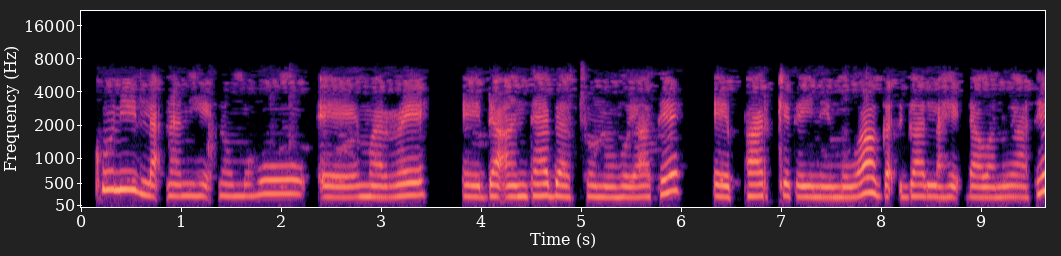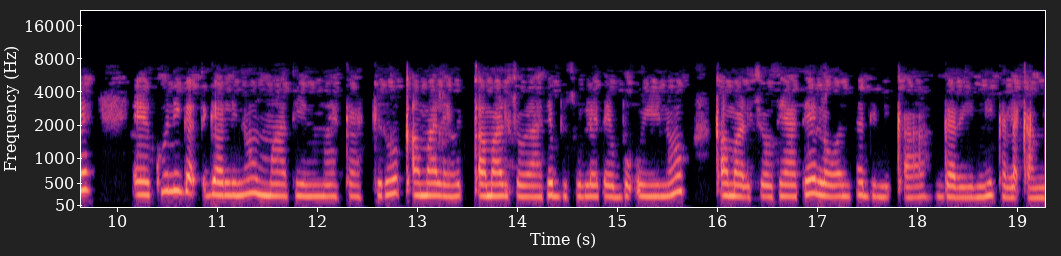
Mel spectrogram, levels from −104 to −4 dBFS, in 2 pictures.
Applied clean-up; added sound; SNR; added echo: none; none; none; none.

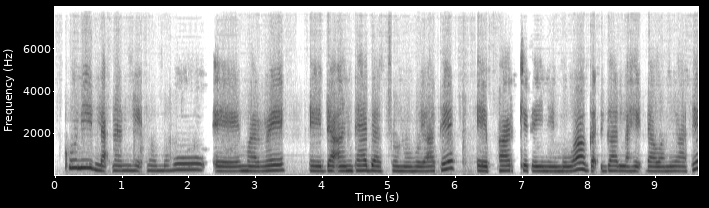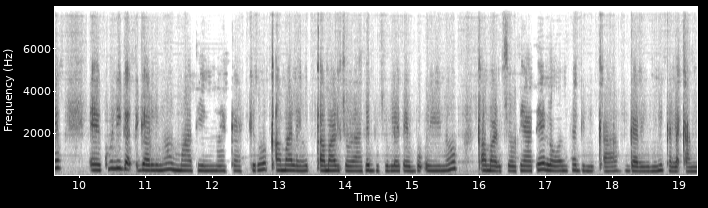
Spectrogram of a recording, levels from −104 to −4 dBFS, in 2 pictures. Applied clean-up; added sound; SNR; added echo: neural separator model SepFormer DNS4.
